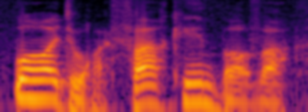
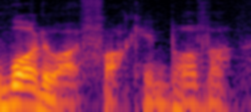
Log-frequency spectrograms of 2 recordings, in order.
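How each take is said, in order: First: Higher, exasperated repeat of Why do I fucking bother. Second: Said in the usual way. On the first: Shown as a demonstration. Beer reviewer exasperated with himself, exasperated. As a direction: throw up your hands on Why do I fucking bother. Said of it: "repeated with exasperation". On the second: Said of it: "said twice, second marked".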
